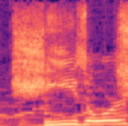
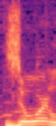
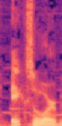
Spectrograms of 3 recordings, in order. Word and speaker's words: Xizor: It's Xizor. – Xizor long O. – I called him like Ixor because I don't know how to.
